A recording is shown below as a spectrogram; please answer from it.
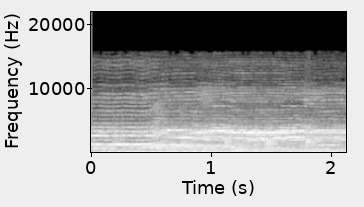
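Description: Live band music played loud: a held melody line over a steady low note, with drum strokes coming in about a second in.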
